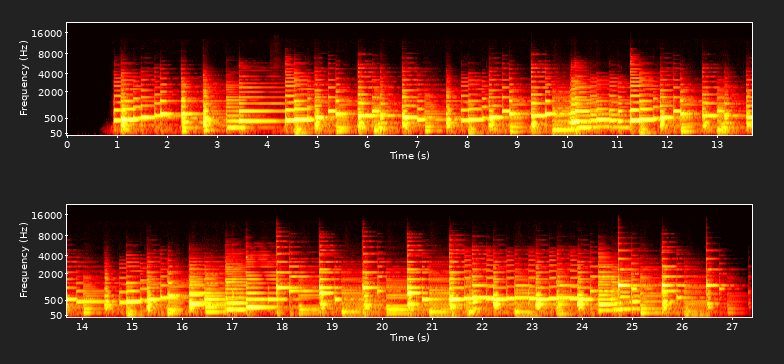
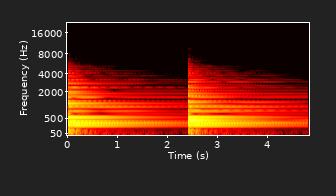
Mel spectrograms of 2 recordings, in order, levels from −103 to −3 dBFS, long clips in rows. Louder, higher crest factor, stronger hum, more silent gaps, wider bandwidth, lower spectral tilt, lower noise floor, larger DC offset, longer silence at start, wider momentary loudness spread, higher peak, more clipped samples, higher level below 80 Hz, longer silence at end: first, -22 LUFS vs -30 LUFS; about the same, 20 dB vs 18 dB; neither; neither; first, 8.2 kHz vs 5.6 kHz; first, -7.5 dB/octave vs -5 dB/octave; about the same, -47 dBFS vs -50 dBFS; neither; first, 0.95 s vs 0 s; second, 12 LU vs 24 LU; first, -2 dBFS vs -12 dBFS; neither; first, -50 dBFS vs -56 dBFS; first, 0.35 s vs 0 s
